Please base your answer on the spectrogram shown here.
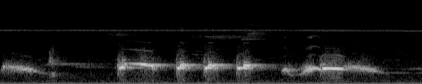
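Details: Bangkok-type zebra dove singing in the deep 'kong' style: a soft opening coo, then a phrase of four or five rounded, rhythmic cooing notes and a drawn-out, wavering final coo, all low and mellow in a quiet setting.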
